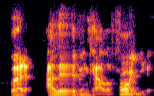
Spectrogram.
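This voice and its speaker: Lively man on a dull remote line. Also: medium pitch, dry recording. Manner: lively, emphatic storyteller. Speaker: guest entrepreneur. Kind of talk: casual interview storytelling.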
